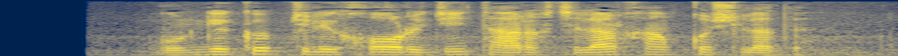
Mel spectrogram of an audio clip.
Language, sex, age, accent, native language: Uzbek, male, 18-24, Qashqadaryo, Uzbek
